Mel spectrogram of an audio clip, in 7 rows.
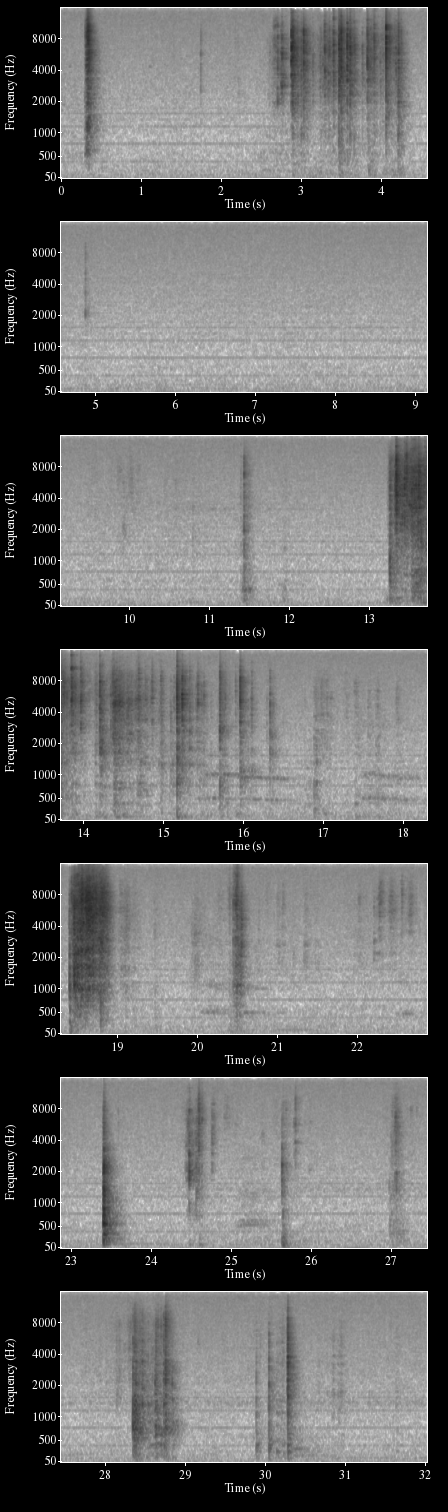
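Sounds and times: small hard objects rustling: 13.3s - 17.8s, 18.4s - 19.3s.

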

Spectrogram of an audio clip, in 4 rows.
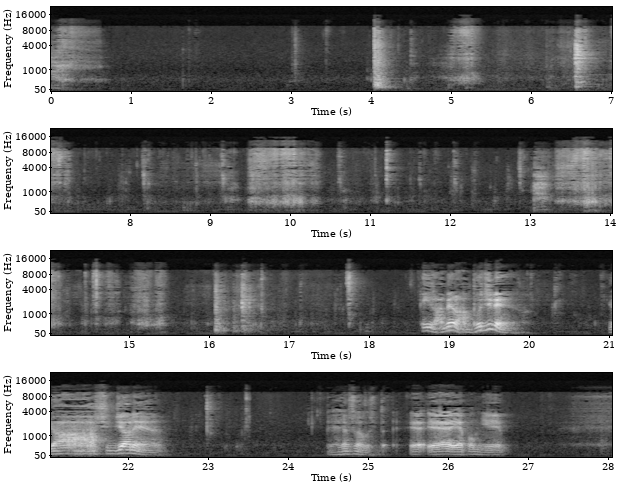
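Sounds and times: man slurping and chewing noodles: 4.8s - 5.5s, 6.9s - 16.0s.

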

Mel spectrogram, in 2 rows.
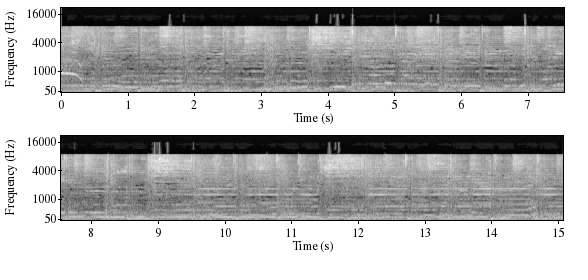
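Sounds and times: drums: 0.0s - 15.0s
electric guitar: 0.0s - 15.0s
woman singing: 0.0s - 15.0s.

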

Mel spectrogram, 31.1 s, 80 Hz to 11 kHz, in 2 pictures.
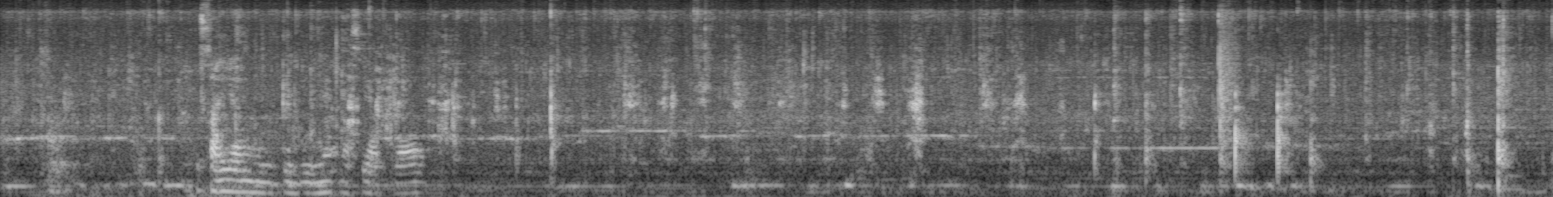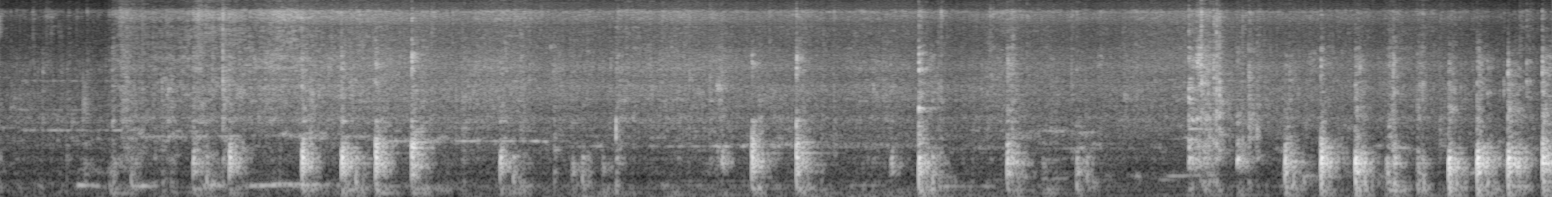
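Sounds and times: food sizzling: 0.0s - 31.0s
metal spatula scraping a wok: 1.5s - 11.3s, 16.6s - 26.6s, 27.3s - 31.0s.

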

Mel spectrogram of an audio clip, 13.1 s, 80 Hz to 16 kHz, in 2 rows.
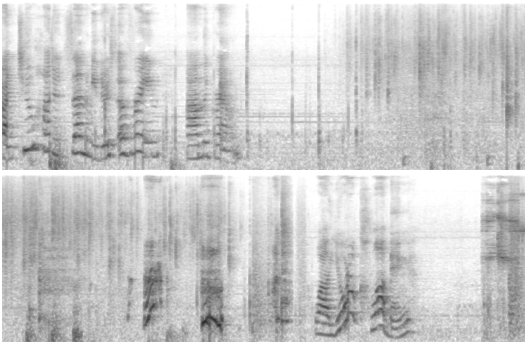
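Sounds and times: hiss of falling water: 4.2s - 9.5s.

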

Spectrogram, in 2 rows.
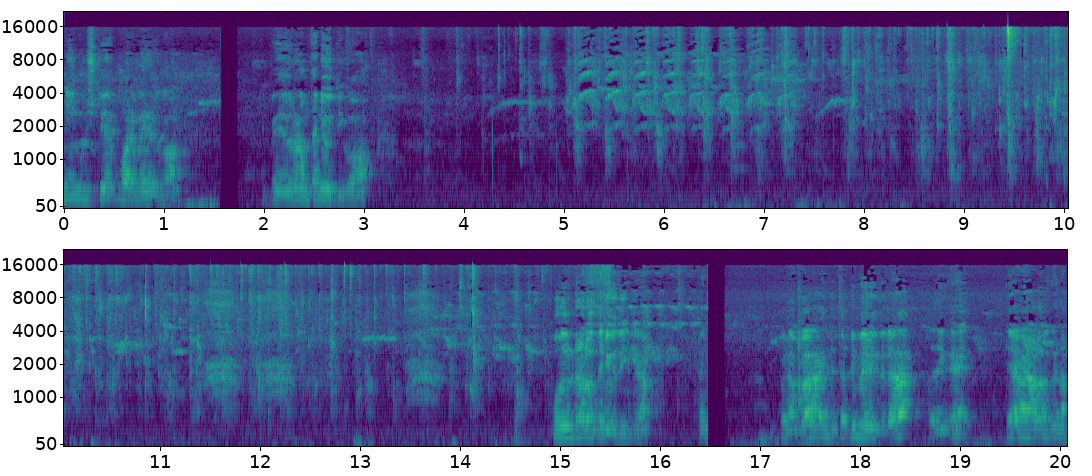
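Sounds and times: water pouring into tin can: 3.9s - 15.6s.

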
